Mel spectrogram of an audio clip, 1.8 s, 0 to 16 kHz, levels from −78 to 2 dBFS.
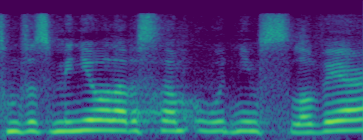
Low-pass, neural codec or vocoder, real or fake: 10.8 kHz; codec, 16 kHz in and 24 kHz out, 0.9 kbps, LongCat-Audio-Codec, fine tuned four codebook decoder; fake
